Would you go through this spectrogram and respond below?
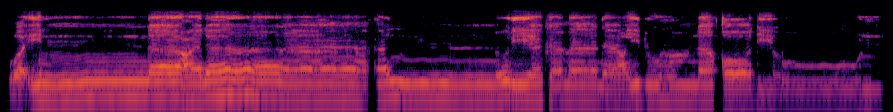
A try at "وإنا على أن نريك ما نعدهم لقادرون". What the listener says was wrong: ما نعدهم، لا تختلس، ما نعدهم.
